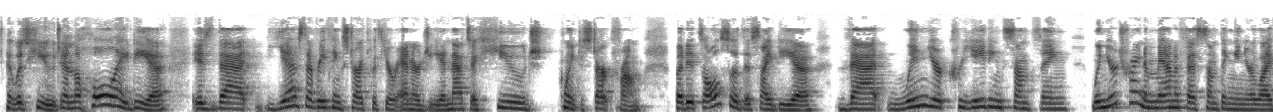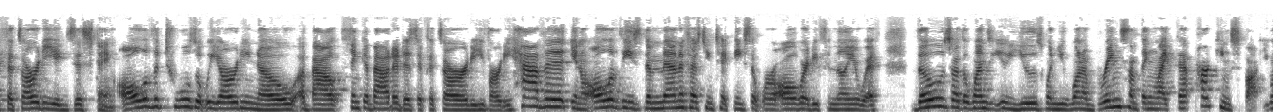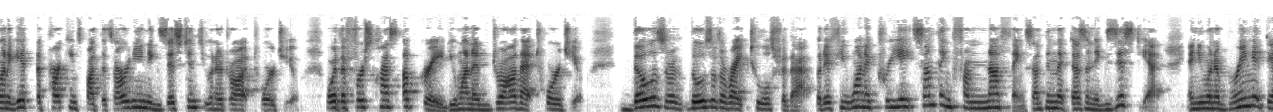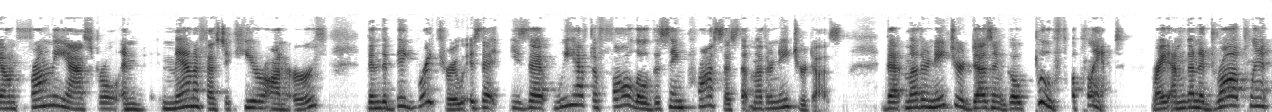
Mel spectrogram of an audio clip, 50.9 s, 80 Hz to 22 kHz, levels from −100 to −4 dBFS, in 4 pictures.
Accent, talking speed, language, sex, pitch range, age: American, 235 wpm, English, female, 190-240 Hz, 30-49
